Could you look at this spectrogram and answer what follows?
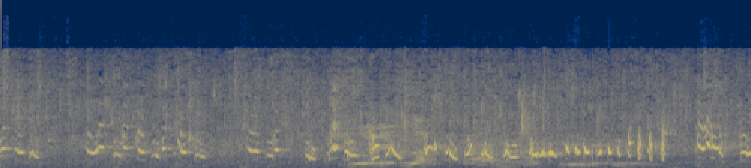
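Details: Yellow-vented bulbul in lively 'ropel uplik uplik' song, used as a lure to provoke rival birds; rapid bright chirps and slurred whistles, with lower rolling notes from another caller mid-clip.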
